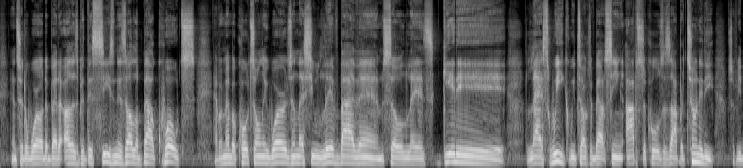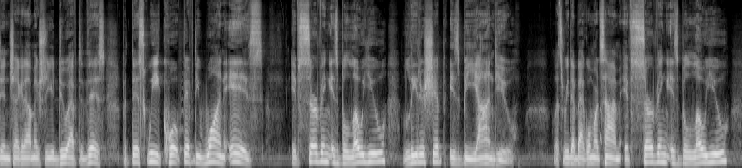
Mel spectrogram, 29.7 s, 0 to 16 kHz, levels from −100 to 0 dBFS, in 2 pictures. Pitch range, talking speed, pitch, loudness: 120-150 Hz, 155 wpm, 130 Hz, -21 LUFS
